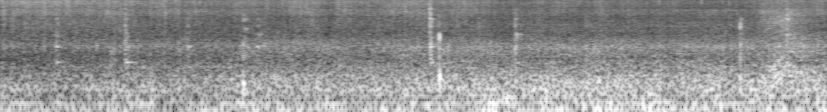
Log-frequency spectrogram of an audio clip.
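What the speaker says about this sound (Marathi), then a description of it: "कांद्याला आपल्याला मस्त गोल्डन कलर येईपर्यंत परतवून घ्यायचं आहे" Finely chopped onions fry in oil with bay leaf, cardamom and cinnamon, a soft, steady sizzle with scattered light clicks and scrapes of stirring, quiet and without voices.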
